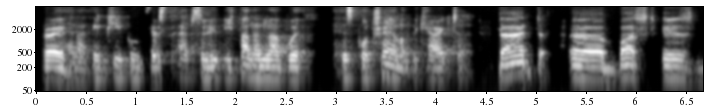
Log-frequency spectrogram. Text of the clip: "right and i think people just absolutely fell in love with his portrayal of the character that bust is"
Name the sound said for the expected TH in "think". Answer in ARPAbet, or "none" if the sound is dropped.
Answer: TH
